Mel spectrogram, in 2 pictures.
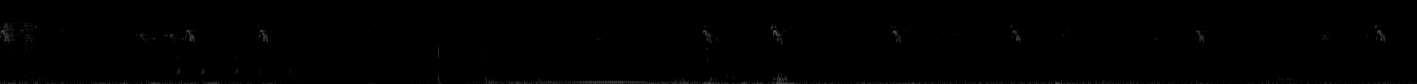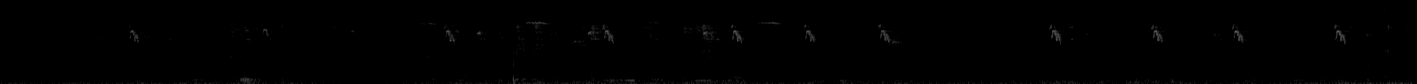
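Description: Faint birdsong: small birds giving short, high chirps, repeated every second or so.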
